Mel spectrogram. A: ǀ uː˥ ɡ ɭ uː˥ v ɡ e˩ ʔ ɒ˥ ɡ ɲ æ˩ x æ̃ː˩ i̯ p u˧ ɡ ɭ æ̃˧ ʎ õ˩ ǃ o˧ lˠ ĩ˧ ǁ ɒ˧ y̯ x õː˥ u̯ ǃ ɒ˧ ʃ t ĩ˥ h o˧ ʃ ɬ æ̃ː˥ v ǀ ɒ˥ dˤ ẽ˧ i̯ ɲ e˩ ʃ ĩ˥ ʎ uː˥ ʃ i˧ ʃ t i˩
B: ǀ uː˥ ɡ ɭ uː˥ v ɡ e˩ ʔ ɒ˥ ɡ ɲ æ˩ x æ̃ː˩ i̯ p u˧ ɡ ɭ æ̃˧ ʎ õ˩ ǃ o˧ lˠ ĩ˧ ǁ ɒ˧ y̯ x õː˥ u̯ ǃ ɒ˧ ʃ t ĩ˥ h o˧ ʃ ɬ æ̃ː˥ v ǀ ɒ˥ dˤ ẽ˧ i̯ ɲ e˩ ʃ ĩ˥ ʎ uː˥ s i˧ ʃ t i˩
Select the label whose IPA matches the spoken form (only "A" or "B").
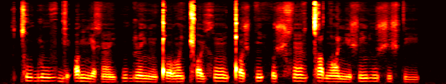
A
